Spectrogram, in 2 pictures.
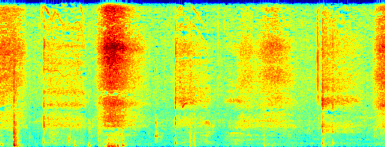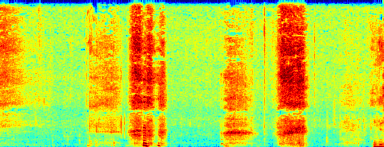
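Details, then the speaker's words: Sleeping puppy lying in an odd position, snoring: irregular noisy snorting breaths with a rough flutter and several louder snorts near the end, quiet room; she then wakes. "Look how she's laying down. Is she crying? No, she's snoring."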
